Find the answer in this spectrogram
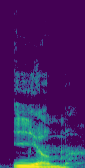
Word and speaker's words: Iam: Like, Was I am a Iam? Iam. But you spell it I am. Yeah. IAM. Like Liam without the L.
